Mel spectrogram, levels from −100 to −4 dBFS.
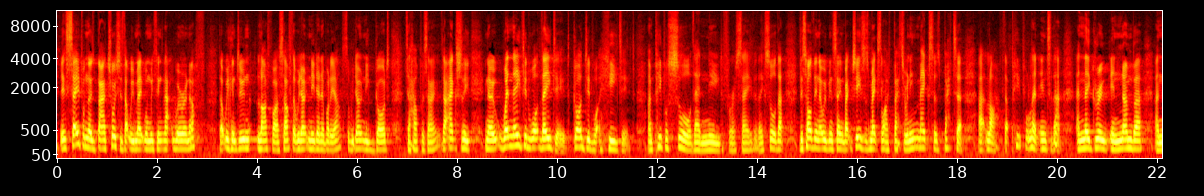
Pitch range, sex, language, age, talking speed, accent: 135-170 Hz, male, English, 40-59, 250 wpm, British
